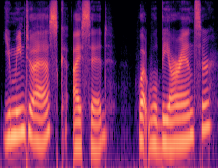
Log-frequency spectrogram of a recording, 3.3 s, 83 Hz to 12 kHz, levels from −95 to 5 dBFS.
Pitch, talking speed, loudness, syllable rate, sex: 200 Hz, 200 wpm, -17 LUFS, 4.6 syllables/s, female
